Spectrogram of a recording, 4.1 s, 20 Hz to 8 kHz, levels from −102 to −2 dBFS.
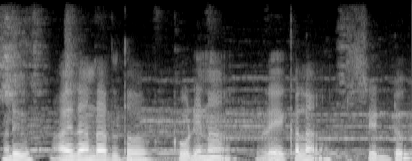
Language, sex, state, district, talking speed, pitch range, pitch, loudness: Telugu, male, Andhra Pradesh, Sri Satya Sai, 130 wpm, 140-150 Hz, 145 Hz, -16 LUFS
